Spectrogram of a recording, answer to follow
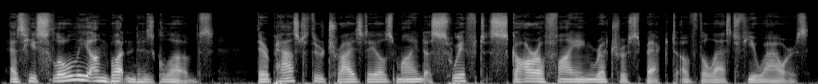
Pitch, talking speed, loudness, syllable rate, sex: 120 Hz, 145 wpm, -19 LUFS, 4.4 syllables/s, male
